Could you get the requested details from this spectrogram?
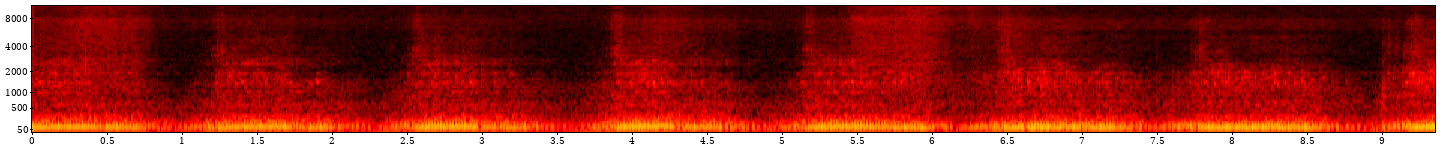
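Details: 1999 Chevrolet Silverado 1500 with a rough, hunting idle that swells and sags about every 1.5 seconds, persisting after replacement of the intake manifold gaskets, spark plugs, wires and fuel pump.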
